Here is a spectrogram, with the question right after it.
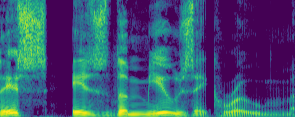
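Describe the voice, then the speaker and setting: A man's put-on character voice, fairly low in pitch, with very wide pitch swings. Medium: read story. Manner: terse, stern.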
